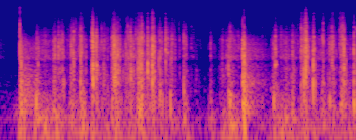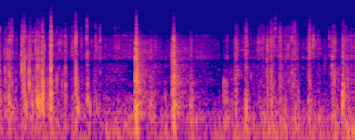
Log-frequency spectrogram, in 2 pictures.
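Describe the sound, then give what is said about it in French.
The drawers of a desk are yanked open one after another by a woman searching for something, a rapid, irregular run of wooden thumps, knocks and sliding rattles with no voices. “Elle les ouvre tous.”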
